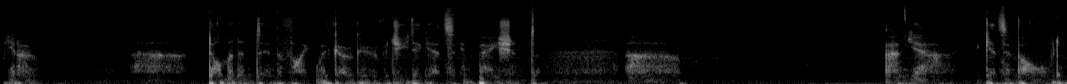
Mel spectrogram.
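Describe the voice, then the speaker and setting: A man speaks in a soft, breath-only whisper with a bright, sharp edge. He hosts ASMR, recapping trivia informally and haltingly, often correcting himself as he explains. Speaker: ASMR host.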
